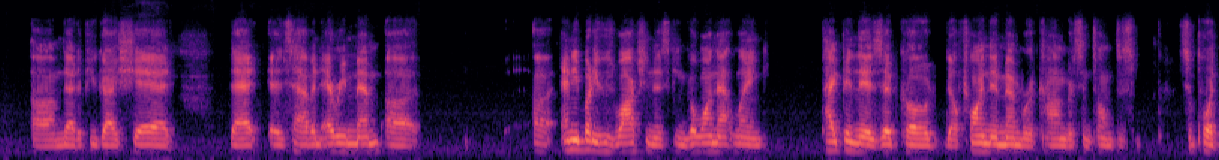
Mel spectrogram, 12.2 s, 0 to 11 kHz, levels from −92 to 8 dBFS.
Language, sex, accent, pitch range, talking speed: English, male, American, 115-150 Hz, 190 wpm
